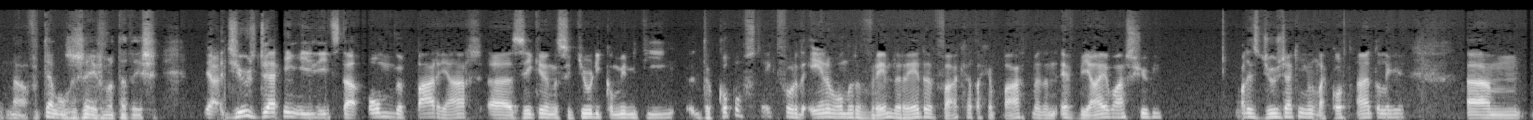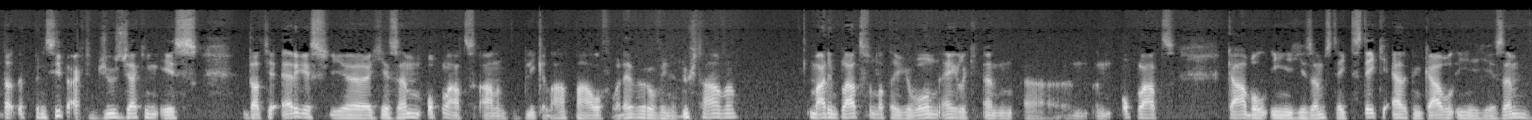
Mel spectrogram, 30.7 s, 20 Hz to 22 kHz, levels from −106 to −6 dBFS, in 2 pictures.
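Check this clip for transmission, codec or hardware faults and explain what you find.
Three kinds of fault are present: a clipped onset from the noise suppressor, two stretches of repeated packet loss, and three short concealed packet losses.

Speech cut by the noise suppressor, 0.00–0.09 s: the very start of the speech is pulled down by about 11 dB for roughly a tenth of a second. Before the suppressor had judged the opening sound to be speech, it treated it as background and attenuated it, so the first sound comes in swallowed and faint. Nothing is replaced or smeared. The level simply dips and then recovers, which separates it from packet loss. The room noise, about 28 dB below the speech, is a recording condition rather than a fault.

Repeated packet loss (robotic sound), 1.77–3.95 s and 13.84–15.31 s: in each stretch, packets arrive late or not at all in quick succession, and the receiver bridges each hole by extending the last sound. 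In both stretches about 13% of the span is patched, with gaps up to 67 ms in the first and up to 41 ms in the second. Because the holes come close together, the audio turns choppy, with pieces missing. The steady repetition over a whole stretch is what separates this from an isolated loss.

Short concealed packet loss at 12.39–12.43 s, 13.09–13.14 s and 16.09–16.14 s: in each case about 20 ms of audio never reached the decoder. The gap was filled by continuing the preceding sound, from its pitch if voiced and as shaped noise if not, and then faded back into the real signal. Each one is heard as a single brief smear or wobble, possibly with a short consonant lost. Unlike the robotic stretches, these are isolated events, and unlike suppression, the sound is synthesised rather than turned down.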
